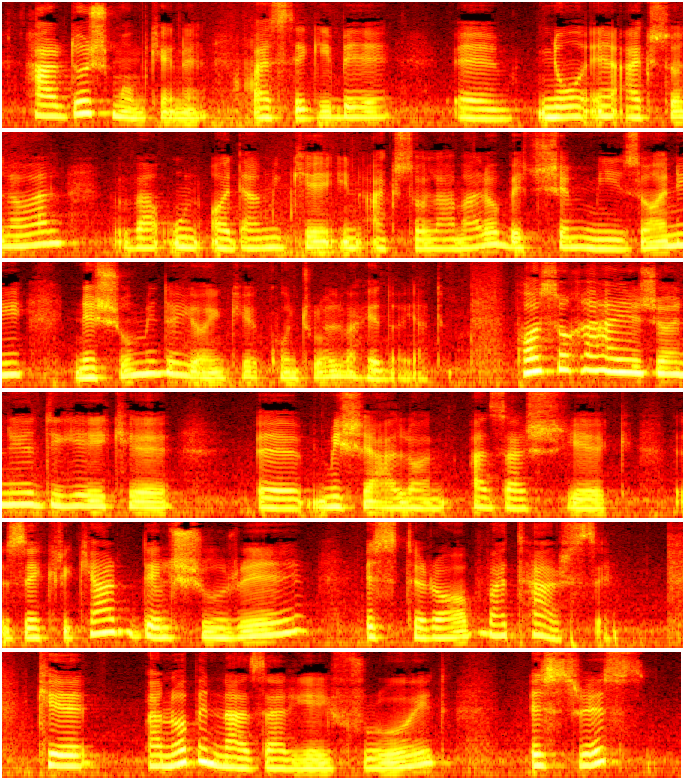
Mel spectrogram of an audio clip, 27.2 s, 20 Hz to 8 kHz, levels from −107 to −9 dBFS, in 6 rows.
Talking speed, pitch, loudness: 100 wpm, 190 Hz, -24 LUFS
